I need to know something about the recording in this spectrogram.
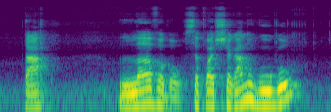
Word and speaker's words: Lovable: Ó, eu queria te mostrar uma inteligência artificial chamada lavable, tá? Loable. Você pode chegar no Google e pesquisar por se escreve lovable, tá? É lovable mesmo, lovable, tá?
